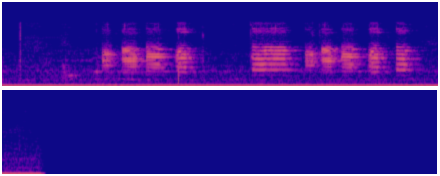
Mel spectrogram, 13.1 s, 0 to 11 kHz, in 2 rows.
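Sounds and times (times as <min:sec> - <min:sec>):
toy electronic voice chattering: 0:01.4 - 0:03.0, 0:03.8 - 0:06.2.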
